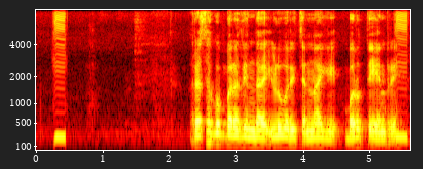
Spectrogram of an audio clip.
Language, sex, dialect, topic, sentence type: Kannada, male, Central, agriculture, question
